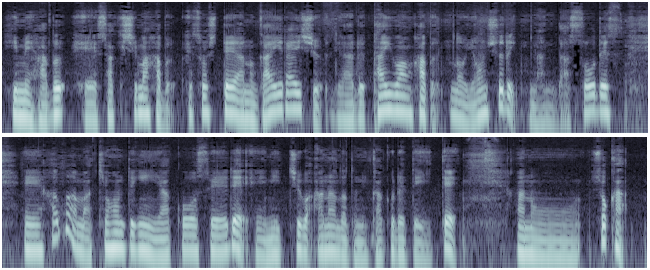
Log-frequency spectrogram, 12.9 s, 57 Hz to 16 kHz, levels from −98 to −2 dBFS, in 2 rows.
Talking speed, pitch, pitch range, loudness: 285 characters per minute, 115 Hz, 100-130 Hz, -27 LUFS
